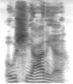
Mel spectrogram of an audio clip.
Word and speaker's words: Oceania: How do you actually say that word? – Oceania. – Okay, there we go.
